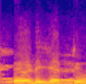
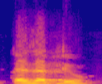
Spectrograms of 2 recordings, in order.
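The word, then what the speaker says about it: adjective: एडजेक्टिव नहीं, एजेक्टिव, ठीक है ना। जब भी अगर ए और जे के बीच में डी आए तो उसका साइलेंट कर देते हैं, ठीक है ना।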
